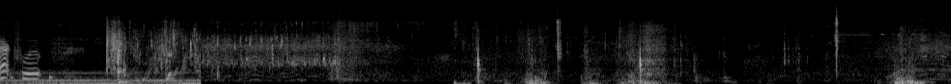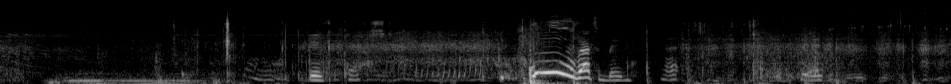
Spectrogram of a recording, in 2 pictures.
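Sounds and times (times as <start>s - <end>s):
fish splashing into water: 1.1s - 3.8s.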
